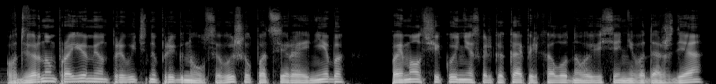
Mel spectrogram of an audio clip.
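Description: Brief: measured male audiobook narrator, low-pitched, dry close read. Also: mellow, no echo, faint music behind.

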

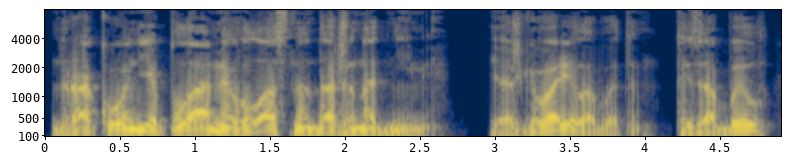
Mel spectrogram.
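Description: A man voicing a gruff, protective dragon father in a storybook reading, talking in a low grumble. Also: expressive, moderate pace, darkish tone, no echo, studio quality. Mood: gruff, calm.

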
